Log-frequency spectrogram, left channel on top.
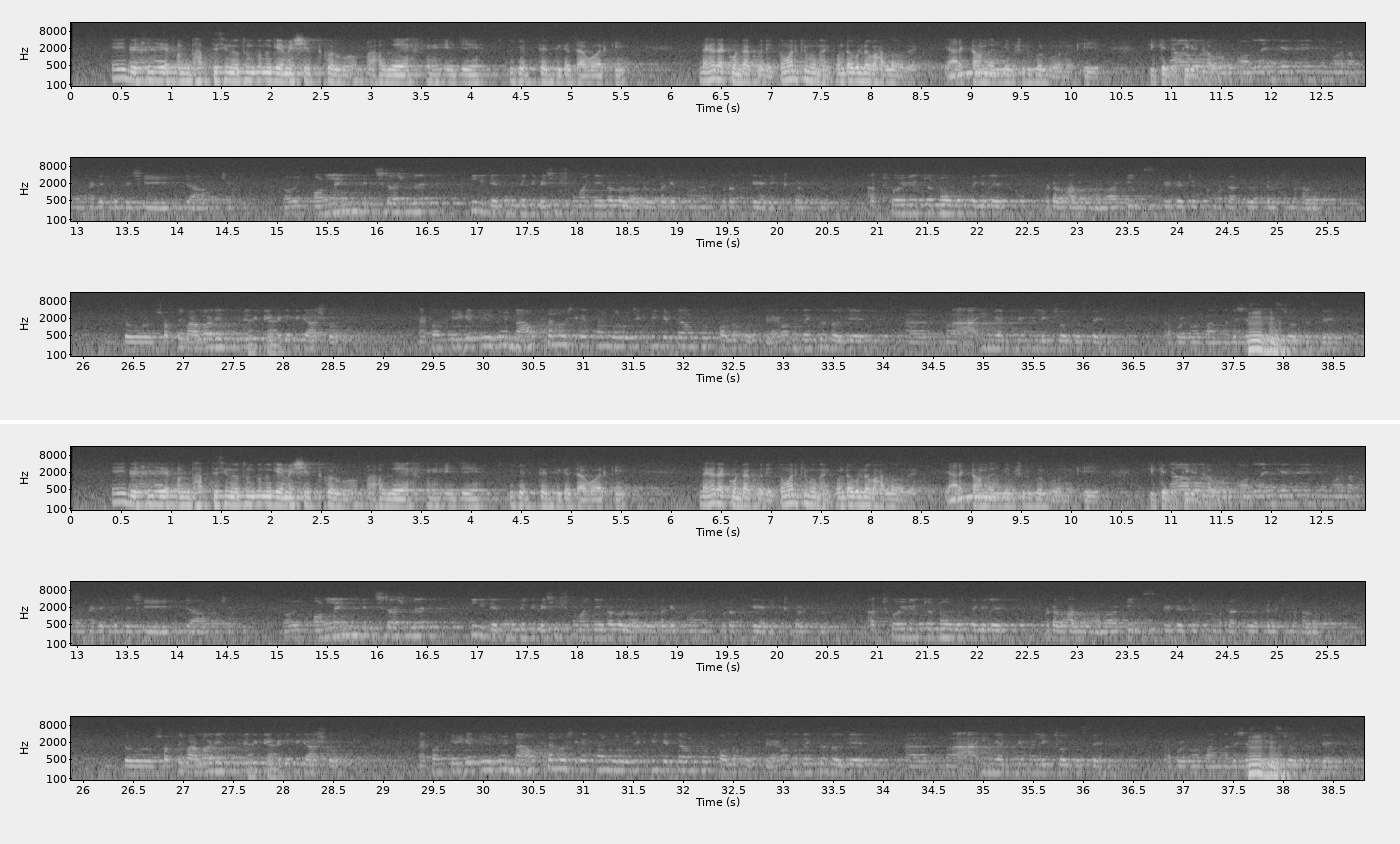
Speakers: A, on the left (about 75°); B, on the right (about 35°).
A: এই
B: হ্যাঁ
A: দেখি
B: হ্যাঁ
A: এখন ভাবতেছি নতুন কোনো গেমে শিফট করব না হলে এই যে ক্রিকেটের দিকে যাবো আর কি দেখা যাক কোনটা করি তোমার কি মনে হয় কোনটা করলে ভালো হবে কি
B: হ্যাঁ
A: আরেকটা অনলাইন গেম শুরু করবো নাকি ক্রিকেটের
B: না
A: দিকে
B: বন্ধু
A: যাবো
B: অনলাইন গেমে তোমার আমার মনে হয় যে খুব বেশি যাওয়া উচিত না। ওই অনলাইন জিনিসটা আসলে কি যে তুমি যদি বেশি সময় দিয়ে ফেলো তাহলে ওটাকে তোমার ওটা তোমাকে এডিক্ট করে ফেলবে আর শরীরের জন্য বলতে গেলে ওটা ভালো না বা টিম স্পিরিটের জন্য ওটা খুব একটা বেশি ভালো না উম, তো সবচেয়ে ভালো হয় যে তুমি যদি
A: আচ্ছা
B: ক্রিকেটের
A: আচ্ছা
B: দিকে আসো এখন ক্রিকেট যদি তুমি নাও খেলো সেক্ষেত্রে আমি বলবো যে ক্রিকেটটা অন্তত ফলো করতে এখন তো দেখতেছো ওই যে আহ, তোমার ইন্ডিয়ান প্রিমিয়ার লিগ চলতেছে তারপরে তোমার বাংলাদেশের
A: হুম
B: সিরিজ
A: হুম
B: চলতেছে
